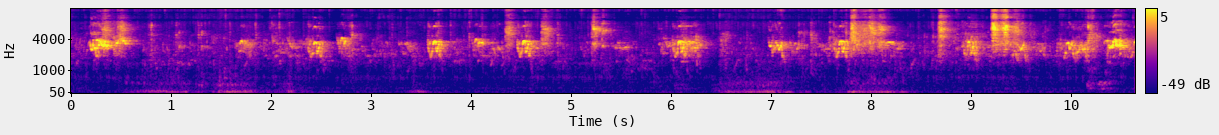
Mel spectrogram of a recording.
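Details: Pet budgerigars in an indoor home play area give repeated raspy squawks and chirps at an uneven pace, over a soft low rumble.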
